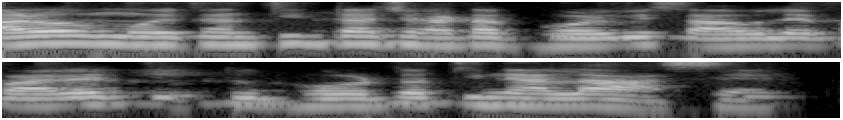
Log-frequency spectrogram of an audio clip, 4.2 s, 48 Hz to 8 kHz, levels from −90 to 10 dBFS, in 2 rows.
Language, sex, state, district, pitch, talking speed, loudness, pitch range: Nagamese, male, Nagaland, Dimapur, 155 Hz, 270 wpm, -21 LUFS, 145-165 Hz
